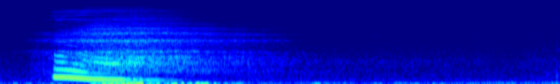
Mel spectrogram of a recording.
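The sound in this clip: A deep exhaled breath during a grounding breathing practice: one long, voiced sigh whose pitch falls steadily, then fades into a soft, airy tail, heard alone without talk.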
